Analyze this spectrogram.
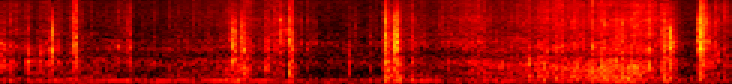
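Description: Skateboard wheels rolling on a concrete bowl, the rolling swelling a little before the end, with several sharp clacks of the board and trucks hitting the concrete. A steady low hum sits underneath for the first few seconds.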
